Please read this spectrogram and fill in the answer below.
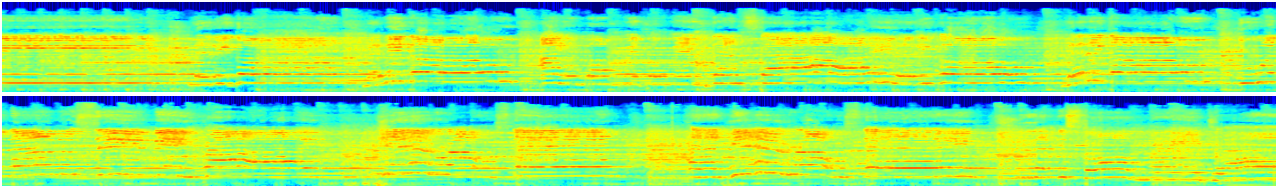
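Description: A young girl singing a ballad into a microphone over a recorded instrumental backing track.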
